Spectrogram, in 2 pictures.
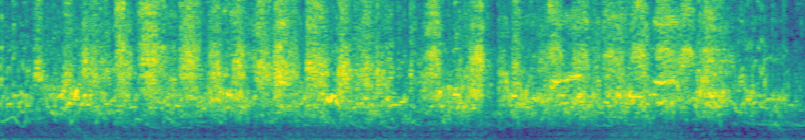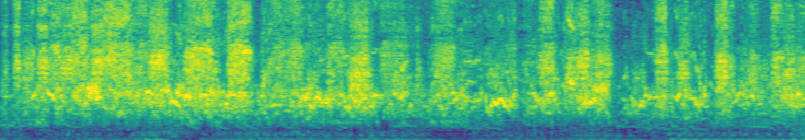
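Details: Many budgies chirping while playing and communicating; constant high, twittering warble with crackly clicks scattered throughout and a brief lull around four seconds.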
